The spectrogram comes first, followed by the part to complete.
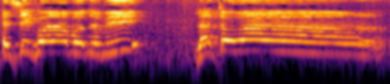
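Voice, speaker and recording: A man teaching a Torah lesson as a rabbi, lively and questioning, talking straight to his listeners. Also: very high voice, takes it slowly, slight background noise. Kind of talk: animated Torah lesson with gematria.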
